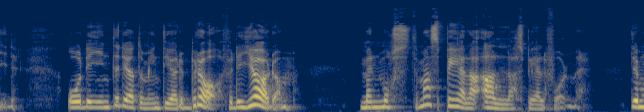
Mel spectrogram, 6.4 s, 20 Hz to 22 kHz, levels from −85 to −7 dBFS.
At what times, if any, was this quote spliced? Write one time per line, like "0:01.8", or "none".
none

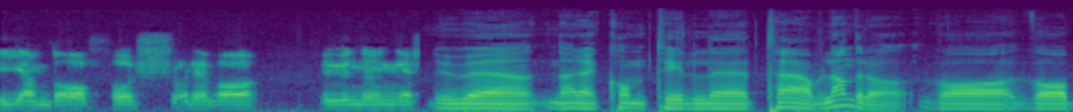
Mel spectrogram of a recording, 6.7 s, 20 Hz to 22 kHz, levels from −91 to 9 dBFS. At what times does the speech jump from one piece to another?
0:02.6

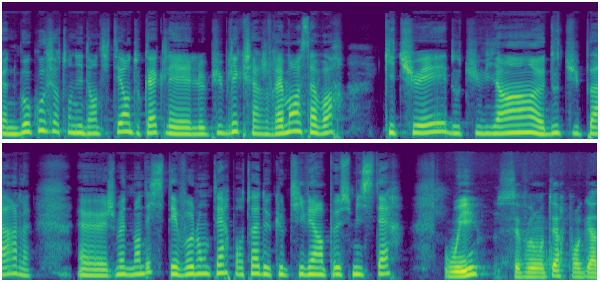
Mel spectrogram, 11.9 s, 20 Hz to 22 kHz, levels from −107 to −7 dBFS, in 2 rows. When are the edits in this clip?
none

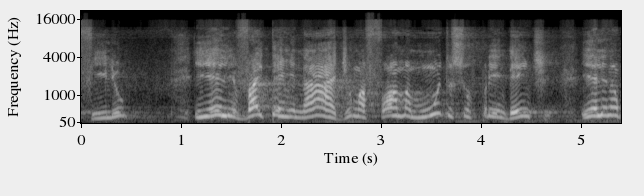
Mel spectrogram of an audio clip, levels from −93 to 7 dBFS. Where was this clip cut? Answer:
none

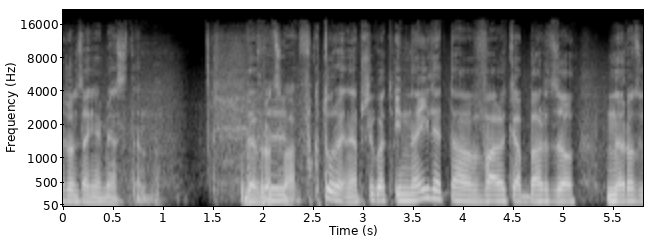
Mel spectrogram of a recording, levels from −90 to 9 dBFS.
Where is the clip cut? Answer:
0:02.3

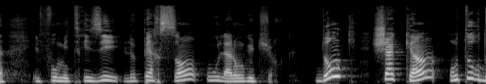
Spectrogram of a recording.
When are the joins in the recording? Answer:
none

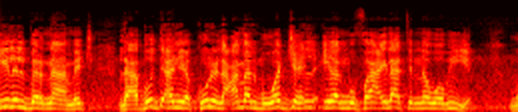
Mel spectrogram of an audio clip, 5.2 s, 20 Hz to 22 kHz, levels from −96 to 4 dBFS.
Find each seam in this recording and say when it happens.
0:03.0

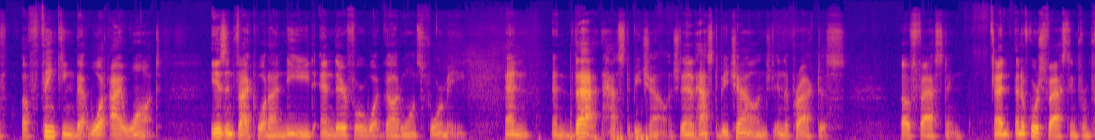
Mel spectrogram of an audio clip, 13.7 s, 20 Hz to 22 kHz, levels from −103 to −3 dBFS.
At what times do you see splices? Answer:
none

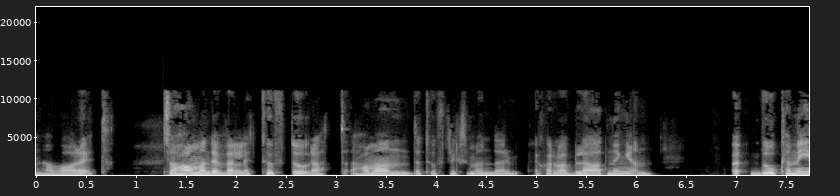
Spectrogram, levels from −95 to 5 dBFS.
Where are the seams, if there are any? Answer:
0:02.7
0:04.9

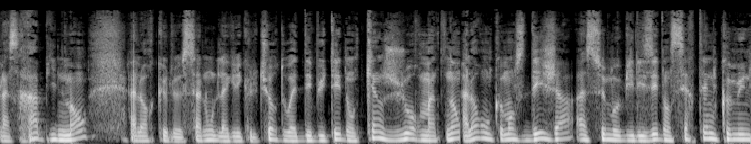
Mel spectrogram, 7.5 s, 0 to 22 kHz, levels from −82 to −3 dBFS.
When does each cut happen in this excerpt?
0:04.6

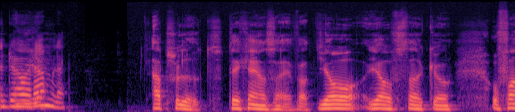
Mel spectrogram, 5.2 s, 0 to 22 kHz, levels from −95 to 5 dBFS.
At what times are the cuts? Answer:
none

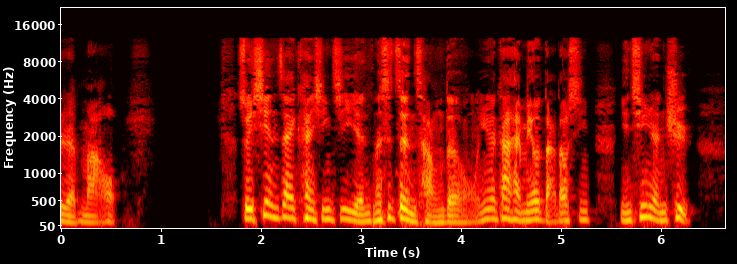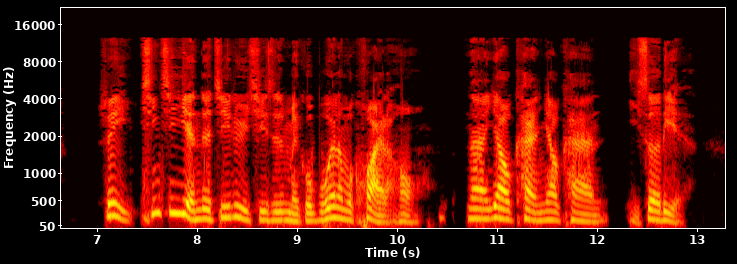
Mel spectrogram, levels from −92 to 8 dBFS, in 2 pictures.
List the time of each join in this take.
0:03.1

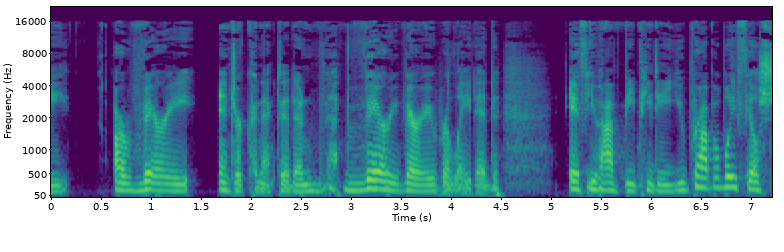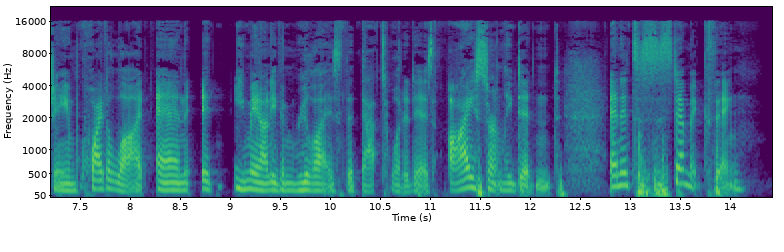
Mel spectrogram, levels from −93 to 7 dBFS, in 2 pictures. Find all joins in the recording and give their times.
0:09.0
0:12.7

